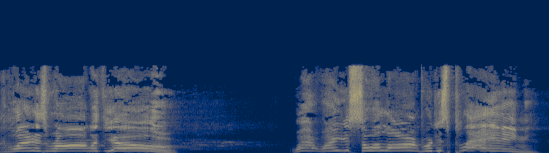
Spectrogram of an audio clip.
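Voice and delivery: high, drawn-out whiny protest; hammed-up kid wailing in bafflement; indignant child. Little boy questioning alarmed mom, indignant child.

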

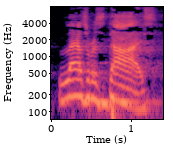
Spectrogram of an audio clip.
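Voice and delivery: usual speaking voice

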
